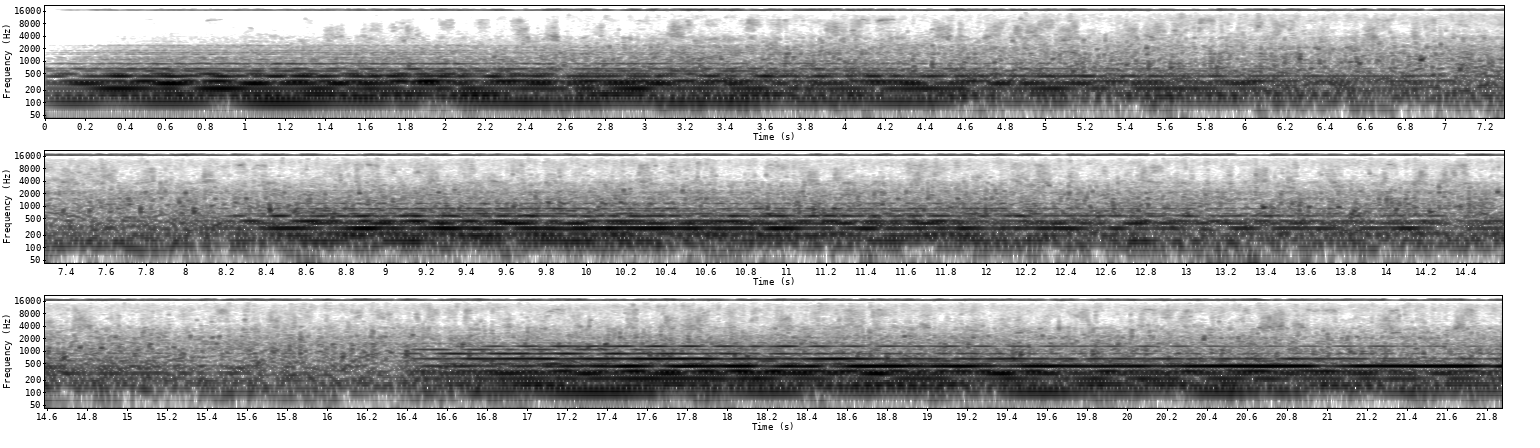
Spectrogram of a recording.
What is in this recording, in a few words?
Music; Premium Subliminals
